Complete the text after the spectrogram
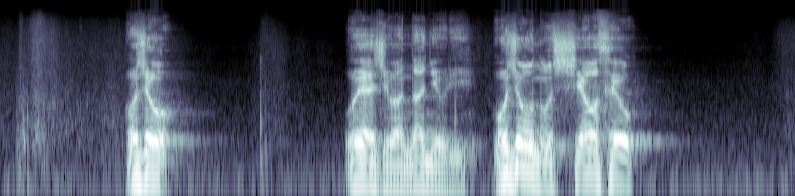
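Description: A man speaks in a gruff, menacing voice.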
